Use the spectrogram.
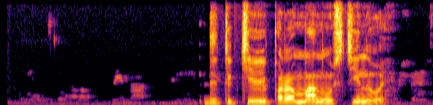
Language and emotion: Russian, neutral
